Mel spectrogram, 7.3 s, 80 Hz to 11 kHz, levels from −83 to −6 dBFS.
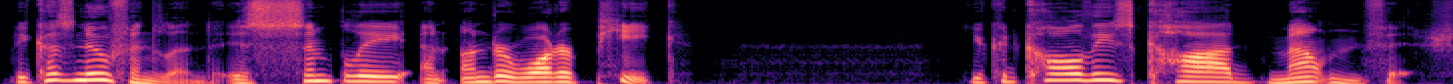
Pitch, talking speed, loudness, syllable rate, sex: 170 Hz, 115 wpm, -17 LUFS, 4.3 syllables/s, male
